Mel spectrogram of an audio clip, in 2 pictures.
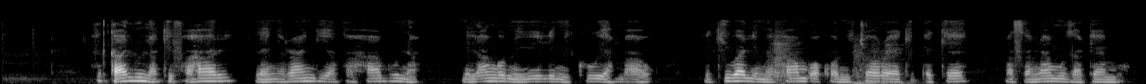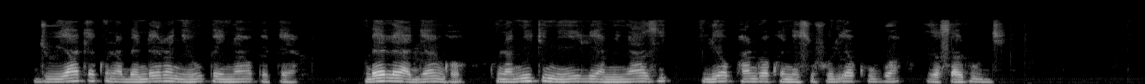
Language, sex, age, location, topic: Swahili, male, 36-49, Mombasa, government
